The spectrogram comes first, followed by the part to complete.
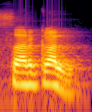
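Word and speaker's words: circle: भी हिस्सा हो जाएगा सर्कल सर्कल ठीक है सर्कल नहीं पढ़ेंगे सर्कल पढ़ेंगे क्योंकि आर है तो सा ए उच्चारण निकलता आईआर का जैसे बर्थ तो वहां पे आओ चार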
